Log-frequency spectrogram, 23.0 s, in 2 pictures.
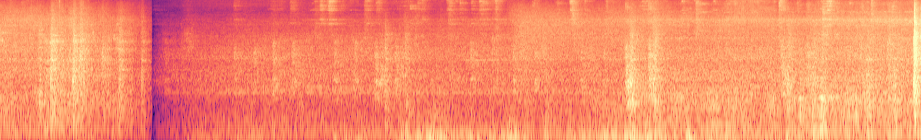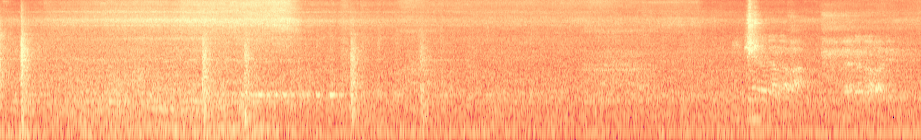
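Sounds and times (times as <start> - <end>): train wheels clacking over rail joints: 2.9 - 12.7, 13.5 - 18.6.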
